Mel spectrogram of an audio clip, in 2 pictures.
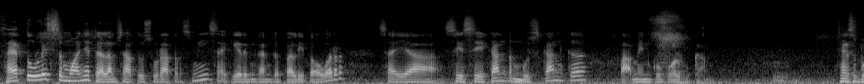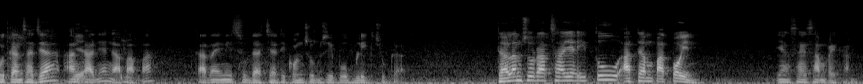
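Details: Adult male speaker; normal speech.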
